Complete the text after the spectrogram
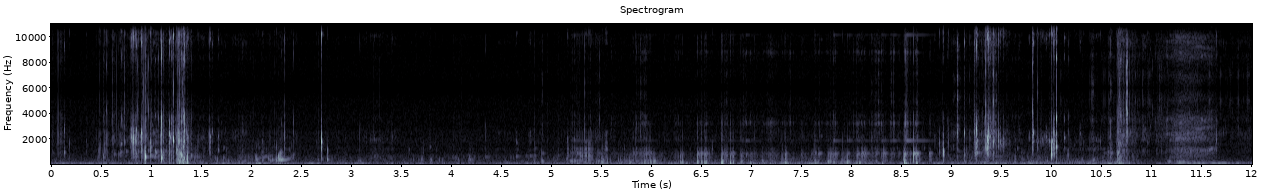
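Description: Water sloshes and bubbles, muffled, around an underwater microphone.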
